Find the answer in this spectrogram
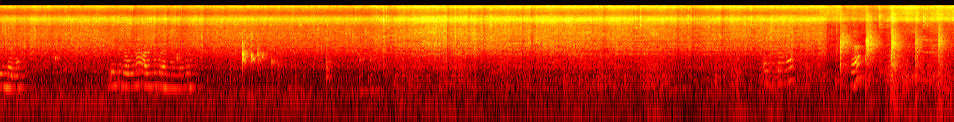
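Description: Small whole potatoes frying in oil in a steel wok, a steady sizzle, with a spatula scraping and knocking against the pan near the end as they are stirred.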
